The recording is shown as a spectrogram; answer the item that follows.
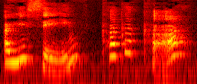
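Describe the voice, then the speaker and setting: A woman voicing a wicked, gloating old witch in a storybook tale, mocking and menacing, with coaxing drawn-out words. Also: very high voice, huge pitch swings, pitched above the performer's own voice, exaggerated voice.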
